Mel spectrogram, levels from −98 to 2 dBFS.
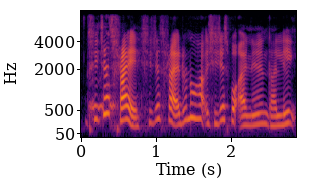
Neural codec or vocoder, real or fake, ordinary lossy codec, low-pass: codec, 16 kHz, 16 kbps, FunCodec, trained on Chinese and English, 50 frames a second; fake; none; 7.2 kHz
